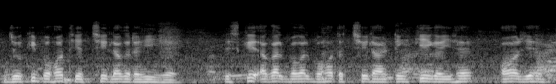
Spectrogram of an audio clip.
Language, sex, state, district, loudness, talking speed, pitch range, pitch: Hindi, male, Madhya Pradesh, Katni, -15 LUFS, 205 wpm, 120-135 Hz, 125 Hz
